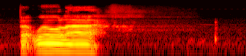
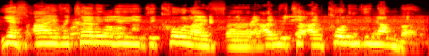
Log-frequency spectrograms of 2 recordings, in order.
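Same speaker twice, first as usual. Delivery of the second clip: put-on higher, louder voice in an unsure accent; put-on caller voice; 7 semitones higher, 6 dB louder than usual. Prank caller returning a call, put-on voice. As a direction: stumble through it in a put-on voice. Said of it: "didn't really know what accent".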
